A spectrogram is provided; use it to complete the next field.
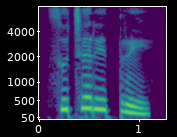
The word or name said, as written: ಸುಚರಿತ್ರ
